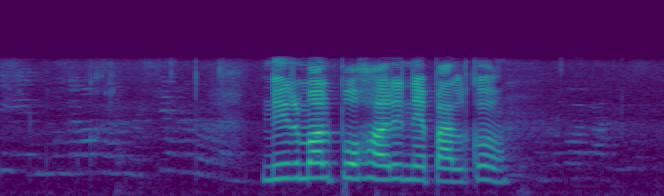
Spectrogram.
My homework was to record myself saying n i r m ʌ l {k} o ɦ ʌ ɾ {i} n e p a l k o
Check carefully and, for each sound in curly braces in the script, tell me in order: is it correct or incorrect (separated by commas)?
incorrect, correct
